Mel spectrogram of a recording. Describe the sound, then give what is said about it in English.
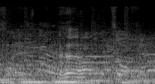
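A street protest crowd at the Freedom March of the Rolling Thunder protest in downtown Ottawa, Canada, mills and murmurs, many overlapping voices blending into a steady, fairly loud babble with a few raised shouts rising above the din. “Look at the crowd yourself.”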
